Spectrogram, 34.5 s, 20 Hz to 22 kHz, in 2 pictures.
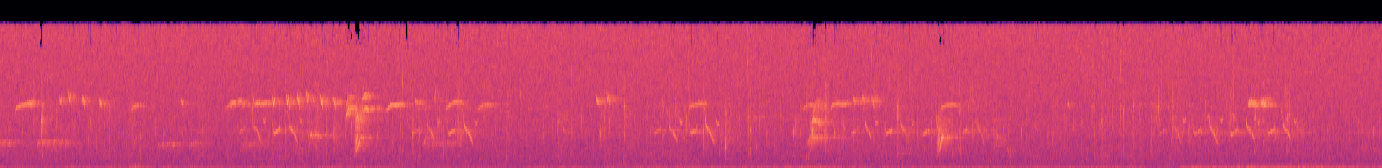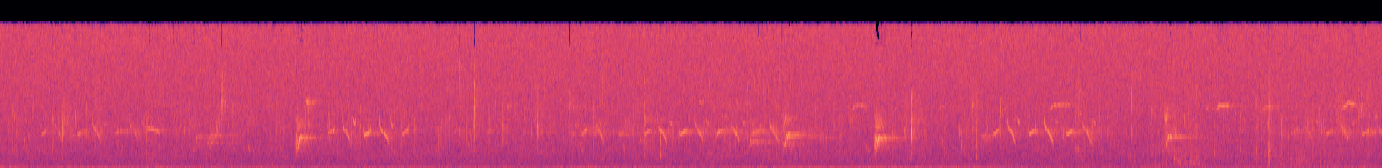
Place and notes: Reinhardswald, Rundweg Nr 6, Schneiders Baum, Zapfen knacken in der Sonne
Reinhardswald, Rundweg Nr 6 von Schneiders Baum, Zapfen knacken in der Sonne, fir cones crackling in the sun
gemeindefreies Gebiet, Germany, 2 October 2011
